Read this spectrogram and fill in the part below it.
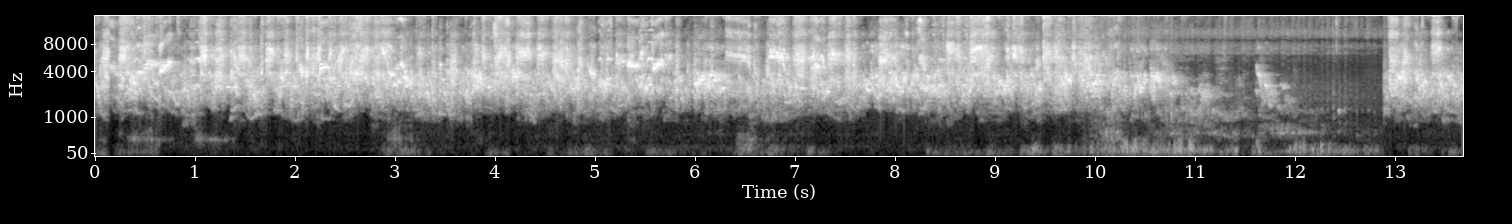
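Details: A flock of pet parakeets and lovebirds chirps through the morning in rapid, overlapping twitters; the chorus thins and quietens toward the end, where duller low sounds come through, before the chatter returns.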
